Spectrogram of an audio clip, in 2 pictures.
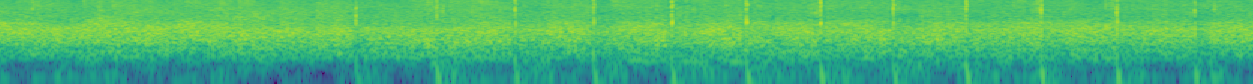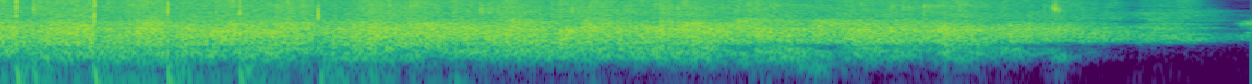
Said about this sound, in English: am so thrilled that we were able to offer this Lessons and Carols during church on a Sunday morning, and to have wonderful guest musicians, and to have our own choir just absolutely shine like that. So I think we should give them a round of applause.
